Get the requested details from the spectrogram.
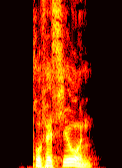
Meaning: profession
- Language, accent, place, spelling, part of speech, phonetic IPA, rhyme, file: German, Germany, Berlin, Profession, noun, [pʁofɛˈsi̯oːn], -oːn, De-Profession.ogg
